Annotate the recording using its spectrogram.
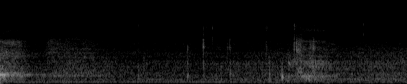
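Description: Quiet room tone with a few faint, small clicks about two to three seconds in.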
